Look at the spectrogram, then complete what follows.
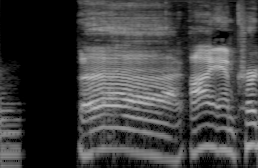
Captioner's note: groans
